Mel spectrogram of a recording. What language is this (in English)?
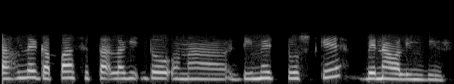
Santali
